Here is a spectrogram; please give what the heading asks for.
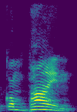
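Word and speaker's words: combine: গিয়ে মানে ওয়ার্ডের কোন জায়গায় গিয়ে চাপ দিয়ে উচ্চারণটা করব তো এই শব্দের মধ্যে এখানে স্ট্রেস আছে কম্বাইন কম্বাইন কম্বাইন বাইন কম্বাইন কম্বাইন কম্বাইন মানে শব্দের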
